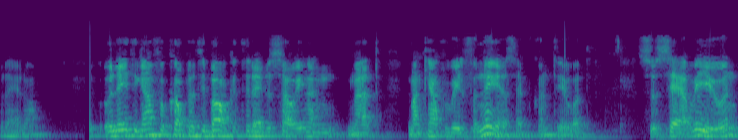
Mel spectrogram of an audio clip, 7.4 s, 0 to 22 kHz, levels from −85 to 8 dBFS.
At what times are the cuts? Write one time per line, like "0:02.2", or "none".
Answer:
none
